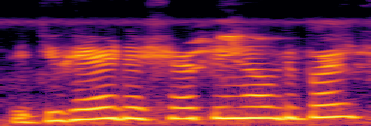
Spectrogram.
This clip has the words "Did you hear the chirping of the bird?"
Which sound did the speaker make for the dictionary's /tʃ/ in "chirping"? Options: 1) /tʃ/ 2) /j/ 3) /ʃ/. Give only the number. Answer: 3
